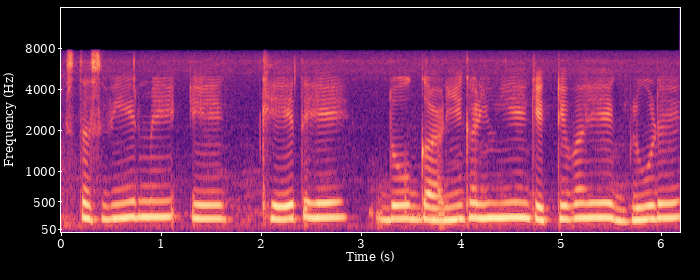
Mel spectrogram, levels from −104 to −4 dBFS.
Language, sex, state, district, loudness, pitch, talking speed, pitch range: Hindi, female, Madhya Pradesh, Bhopal, -14 LUFS, 230 Hz, 165 wpm, 220-245 Hz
